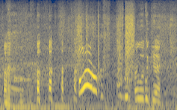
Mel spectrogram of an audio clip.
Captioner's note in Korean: 놀람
